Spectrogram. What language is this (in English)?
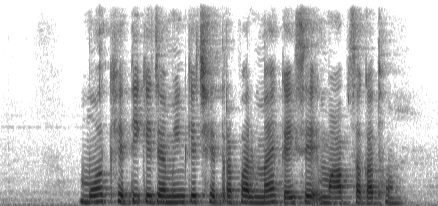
Chhattisgarhi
